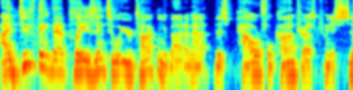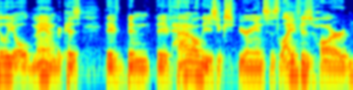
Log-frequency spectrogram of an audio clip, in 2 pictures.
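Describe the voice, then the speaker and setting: With an American accent, a man with a plain, everyday voice talks at medium pitch and a moderate pace, with lively intonation and hardly any pauses. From New York, Rockland County. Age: 30s. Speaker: magician and children's author. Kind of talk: casual chat.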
